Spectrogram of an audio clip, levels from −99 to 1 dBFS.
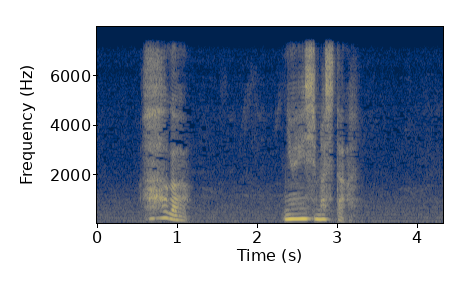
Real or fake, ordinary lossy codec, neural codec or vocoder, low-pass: real; none; none; 7.2 kHz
